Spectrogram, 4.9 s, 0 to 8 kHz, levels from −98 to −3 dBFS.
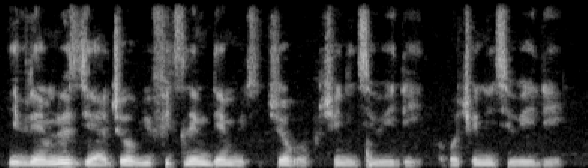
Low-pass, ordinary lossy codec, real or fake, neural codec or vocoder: none; none; real; none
